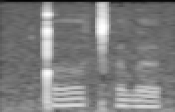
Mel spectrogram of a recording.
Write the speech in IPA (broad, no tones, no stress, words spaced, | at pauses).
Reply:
ǃɤːǀʰə və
